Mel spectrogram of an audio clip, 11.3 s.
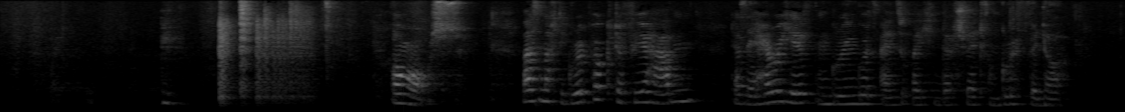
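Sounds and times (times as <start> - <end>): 
dice being rolled: 2.2 - 3.2
speech: 3.9 - 4.6, 5.2 - 10.8.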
